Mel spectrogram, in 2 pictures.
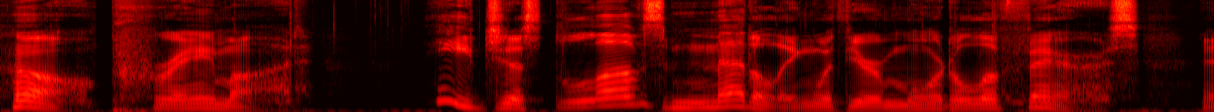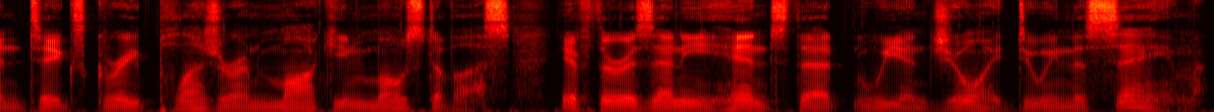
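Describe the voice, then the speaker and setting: A man acting an urbane, slyly amused god in a fantasy audio drama, speaking in a measured, formal, theatrical way. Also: on the low side, very animated, smooth, no room sound, studio quality.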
